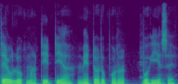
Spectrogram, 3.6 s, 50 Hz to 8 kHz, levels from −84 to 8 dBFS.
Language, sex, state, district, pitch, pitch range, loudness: Assamese, male, Assam, Kamrup Metropolitan, 115 Hz, 110-120 Hz, -18 LUFS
